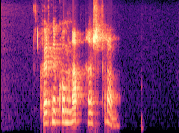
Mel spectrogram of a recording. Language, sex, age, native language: Icelandic, female, 40-49, Icelandic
